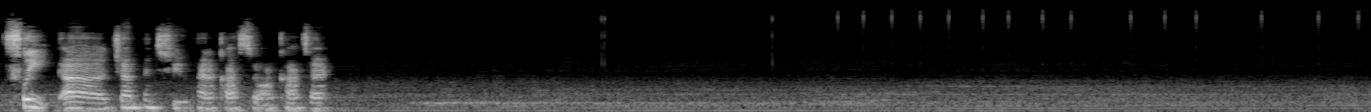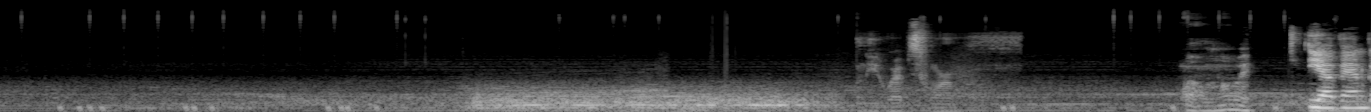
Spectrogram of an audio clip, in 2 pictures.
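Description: A spacecraft engine hums low and steady.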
